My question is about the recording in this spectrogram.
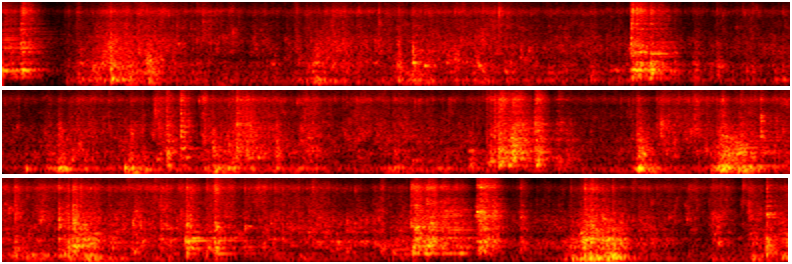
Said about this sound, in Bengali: থালা বাসন ধোয়া হয়ে গেছে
